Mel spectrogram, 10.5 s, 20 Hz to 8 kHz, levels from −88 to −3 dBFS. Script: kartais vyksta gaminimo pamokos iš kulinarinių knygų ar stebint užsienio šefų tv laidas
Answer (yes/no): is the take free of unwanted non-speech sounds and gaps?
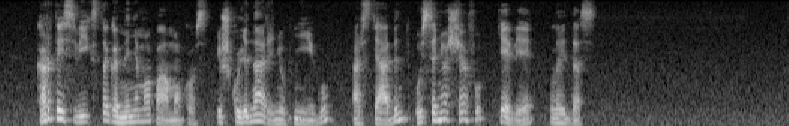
yes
